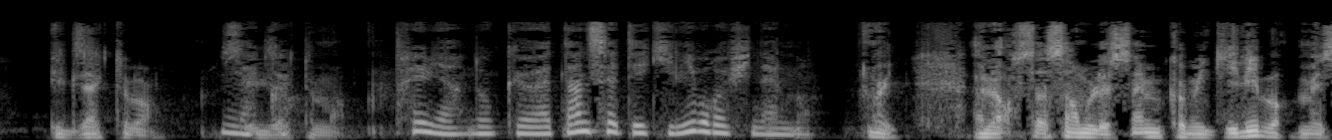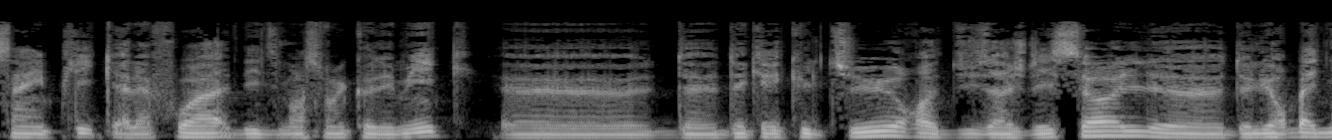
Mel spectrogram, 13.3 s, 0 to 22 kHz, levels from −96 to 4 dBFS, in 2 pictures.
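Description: From start to finish the speech sounds rough and grainy, with a hiss-like fill sitting between the pitch harmonics and a dull top end. The degradation is plainly audible throughout. This is likely low-delay AAC compression of the kind used for video calls: very short frames resolve voice harmonics poorly and consume bits, and the damage here points to a bitrate around 32 kbps, too lean for clean speech.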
